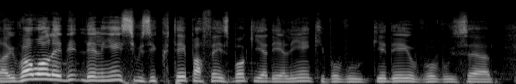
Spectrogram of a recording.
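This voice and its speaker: A man speaks with an English accent and a fairly high pitch. The recording is very clean, with a silent background. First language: English (speaking French). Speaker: preacher. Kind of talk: sermon. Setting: broadcast also streamed on Facebook.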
